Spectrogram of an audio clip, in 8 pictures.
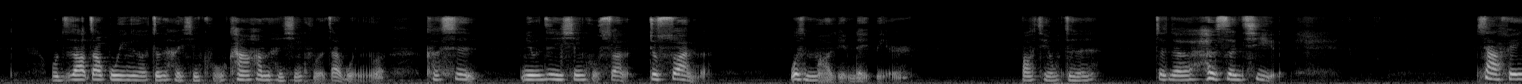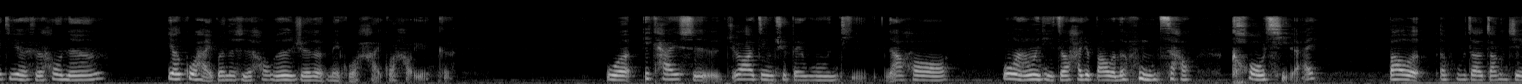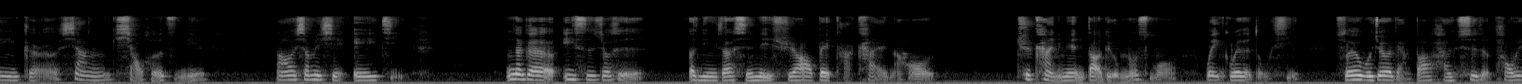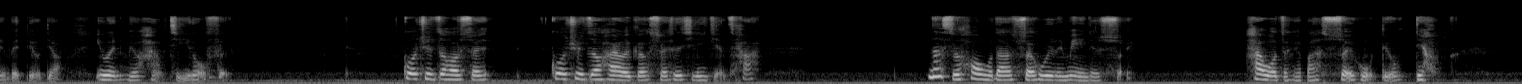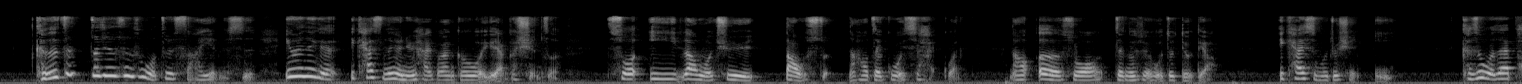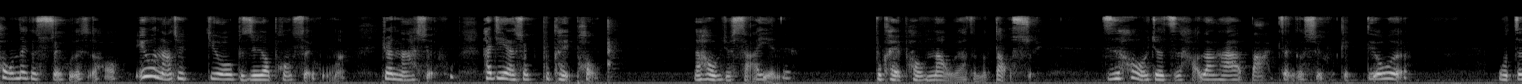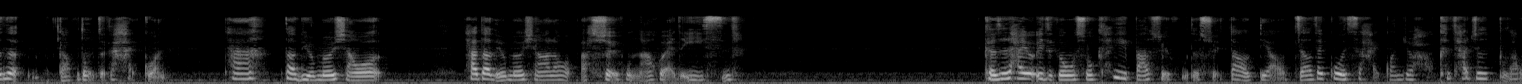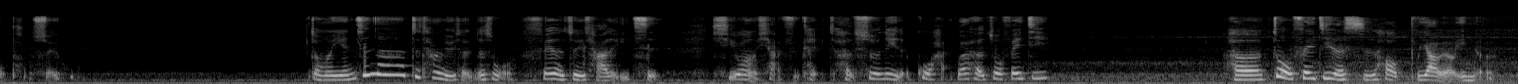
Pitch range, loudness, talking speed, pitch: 175-240 Hz, -27 LUFS, 245 characters per minute, 205 Hz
